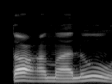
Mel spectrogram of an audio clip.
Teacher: পেশের পর ও সাকিন এক আলিফ টেনে পড়বেন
